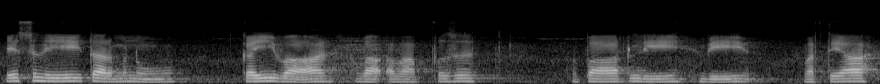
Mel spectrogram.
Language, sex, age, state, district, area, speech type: Punjabi, male, 18-30, Punjab, Amritsar, rural, spontaneous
